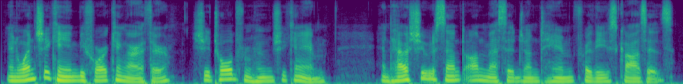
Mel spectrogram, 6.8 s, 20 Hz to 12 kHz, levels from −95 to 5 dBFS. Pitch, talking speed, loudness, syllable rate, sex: 115 Hz, 220 wpm, -18 LUFS, 5.6 syllables/s, male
